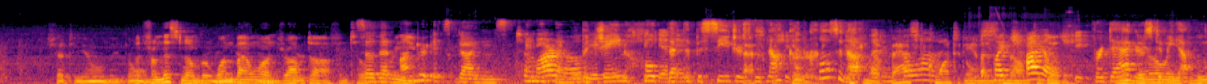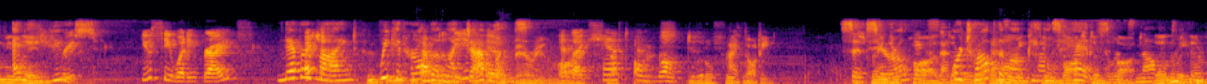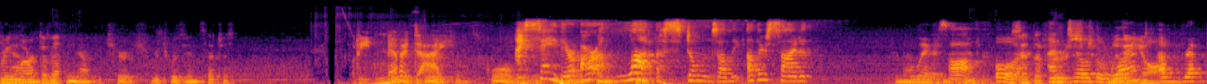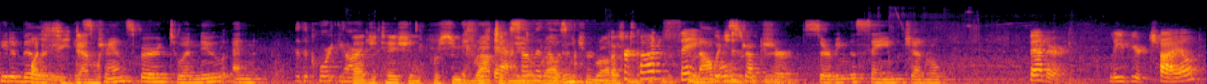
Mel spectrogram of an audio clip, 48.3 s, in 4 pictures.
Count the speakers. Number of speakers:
six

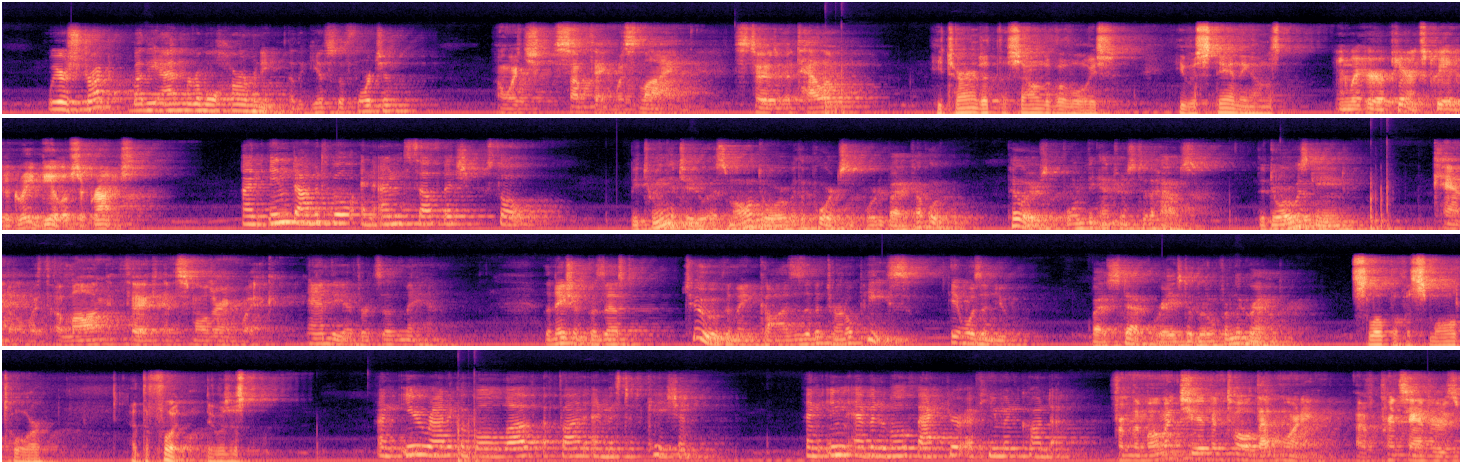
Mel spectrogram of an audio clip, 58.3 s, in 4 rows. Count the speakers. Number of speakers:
six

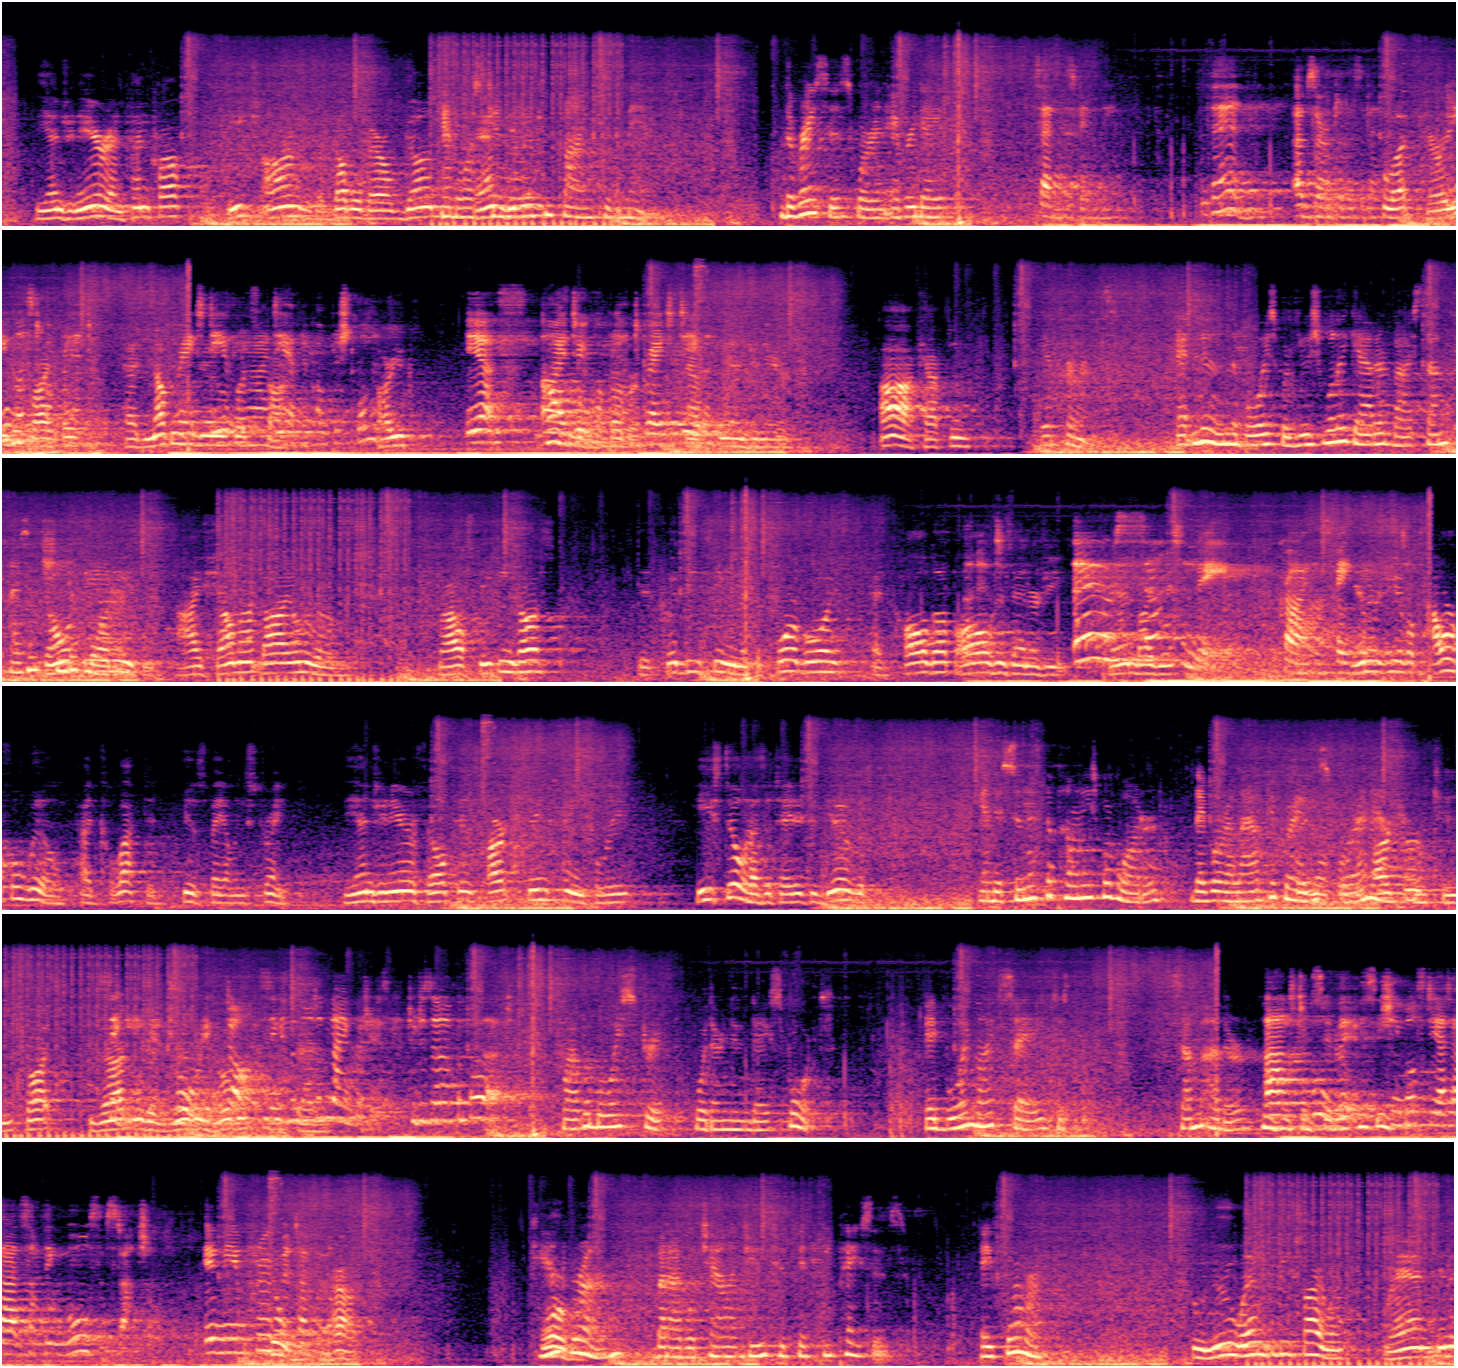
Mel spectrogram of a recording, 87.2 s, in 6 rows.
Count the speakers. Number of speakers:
three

